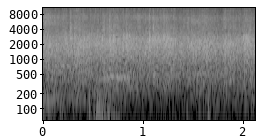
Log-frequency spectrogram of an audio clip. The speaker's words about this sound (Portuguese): E vamos aplaudir mais.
